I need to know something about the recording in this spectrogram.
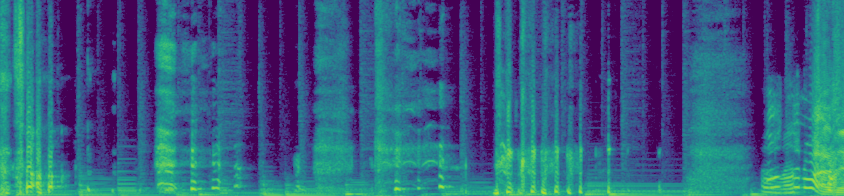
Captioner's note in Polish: śmiech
